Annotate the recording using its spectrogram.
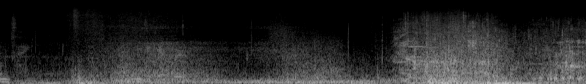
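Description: A man talks into a microphone, calmly and close.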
